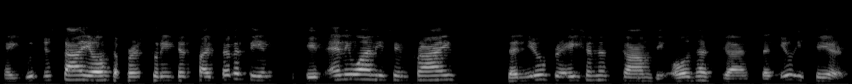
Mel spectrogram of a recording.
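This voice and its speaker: A man's voice: sits high, dry recording, dull audio. A man preaching a sermon in mixed Tagalog and English, asking the audience rhetorical questions and checking in with "okay?". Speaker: pastor.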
